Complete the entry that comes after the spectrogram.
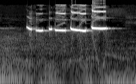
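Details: Flamboyan bird in a nyiul-style song used to provoke other birds into singing: one burst of five or six clear, high whistled strokes, the first sliding down, the last drawn out and bright, over faint low hum.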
